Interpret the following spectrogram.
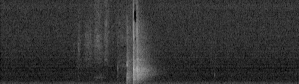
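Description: A clear plastic card case and its cardboard box being handled: one brief scrape about two seconds in, otherwise a quiet room.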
